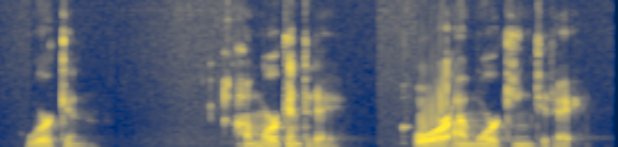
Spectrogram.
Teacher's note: So the NG can make the N sound.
